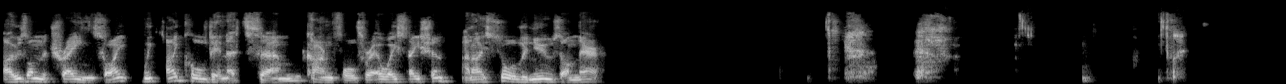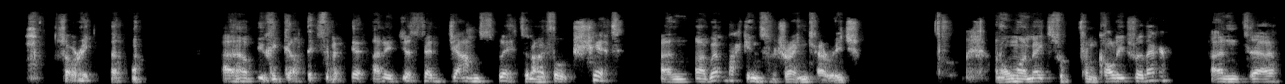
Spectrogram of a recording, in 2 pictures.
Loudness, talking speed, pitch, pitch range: -16 LUFS, 140 wpm, 135 Hz, 110-170 Hz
